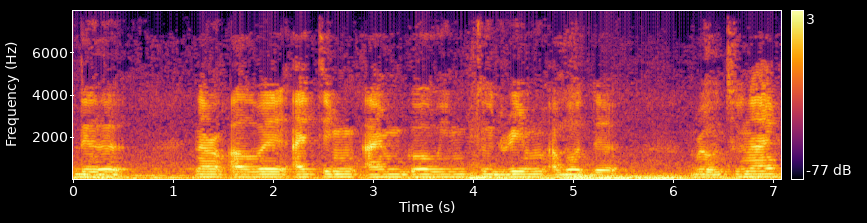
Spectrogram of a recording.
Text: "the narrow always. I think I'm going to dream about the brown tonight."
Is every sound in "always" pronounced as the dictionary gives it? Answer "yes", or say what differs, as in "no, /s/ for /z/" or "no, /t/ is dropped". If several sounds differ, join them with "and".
no, /z/ is dropped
